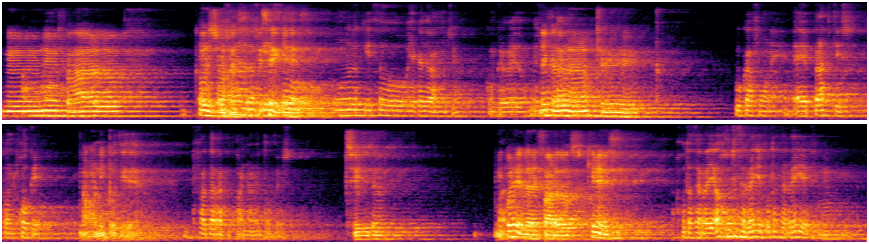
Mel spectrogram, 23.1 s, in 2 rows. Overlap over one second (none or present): present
